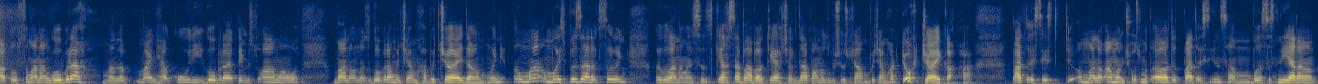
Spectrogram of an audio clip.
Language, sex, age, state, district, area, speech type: Kashmiri, female, 18-30, Jammu and Kashmir, Ganderbal, rural, spontaneous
